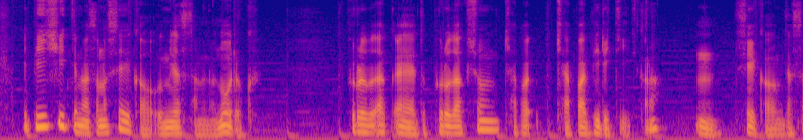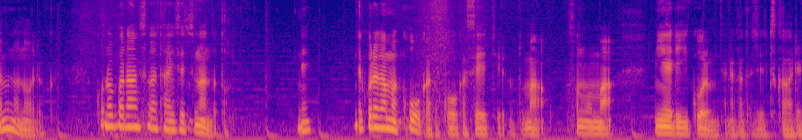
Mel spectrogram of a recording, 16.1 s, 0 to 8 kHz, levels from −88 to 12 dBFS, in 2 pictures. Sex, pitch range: male, 80-110 Hz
